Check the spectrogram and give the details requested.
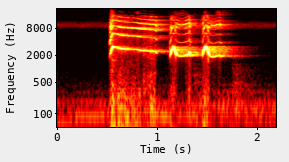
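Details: Orange-headed thrush song used to prompt another bird into singing: one long, slightly falling whistle, then two shorter, upswept whistled notes.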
